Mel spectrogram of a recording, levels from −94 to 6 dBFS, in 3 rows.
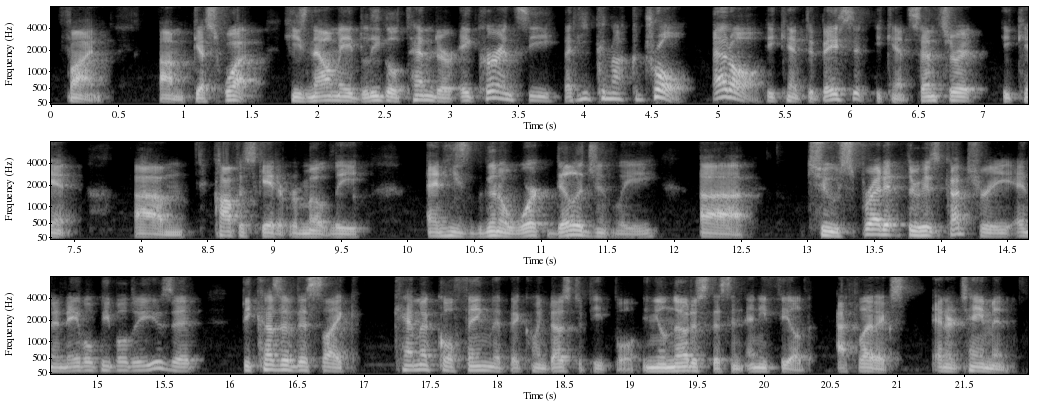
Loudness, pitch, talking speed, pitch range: -22 LUFS, 115 Hz, 190 wpm, 105-130 Hz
